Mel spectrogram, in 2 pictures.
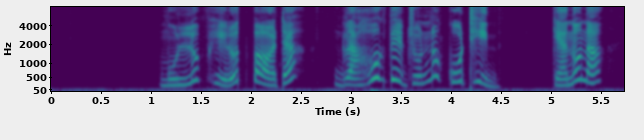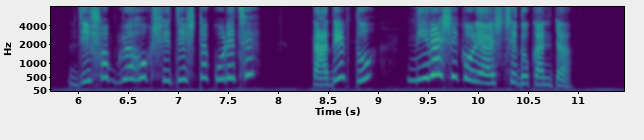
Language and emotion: Bengali, disgusted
